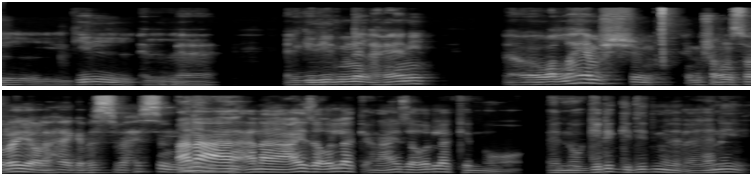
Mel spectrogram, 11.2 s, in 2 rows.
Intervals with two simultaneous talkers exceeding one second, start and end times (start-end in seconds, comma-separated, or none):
none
